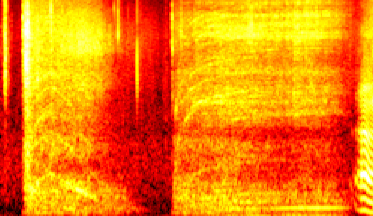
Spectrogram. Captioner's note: trailer whirring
